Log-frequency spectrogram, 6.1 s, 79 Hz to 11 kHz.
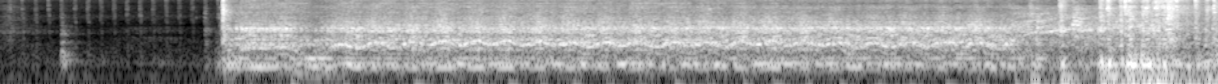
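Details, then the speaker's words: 1968 Dodge W200 Power Wagon, 383 big block V8 with 4-speed: catches after a second into a rough idle with a sharp puffing tick on each firing pulse, running better but with an exhaust leak. "that's way better except for that awesome exhaust leak I know you like those yeah"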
